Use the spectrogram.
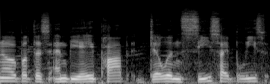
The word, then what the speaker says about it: Dylan Cease: And then right here I thought I'd point out about this NBA Pop, Dylan Cease, I believe it's pronounced, which it just so happens that if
